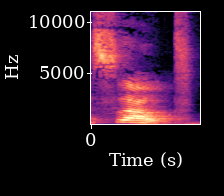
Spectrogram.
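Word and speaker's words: south: তাহলে হলো হচ্ছে বোথ এস ও ইউ টি এইচ শেষে এইচ টি এইচটা থ হবে আর এস মানে স ওই মানে আও এর মত উচ্চারণ তাহলে সাউথ তাহলে প্রথম রুল পেলাম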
